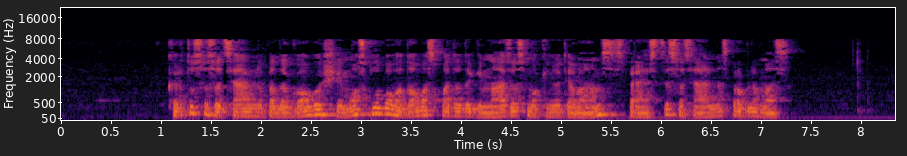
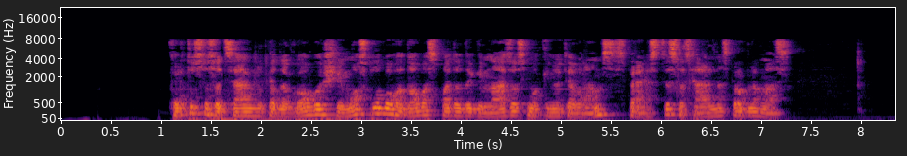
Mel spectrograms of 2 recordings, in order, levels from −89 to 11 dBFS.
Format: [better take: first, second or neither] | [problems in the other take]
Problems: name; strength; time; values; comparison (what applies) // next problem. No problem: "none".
first | noise reduction (neural mask model DeepFilterNet 3)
